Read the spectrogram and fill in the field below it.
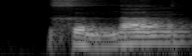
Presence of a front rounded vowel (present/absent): absent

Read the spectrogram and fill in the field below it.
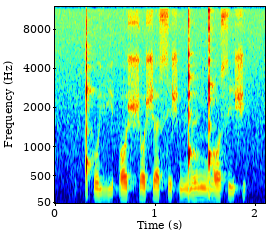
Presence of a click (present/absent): present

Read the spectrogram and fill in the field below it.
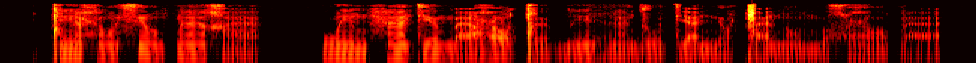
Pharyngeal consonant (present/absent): present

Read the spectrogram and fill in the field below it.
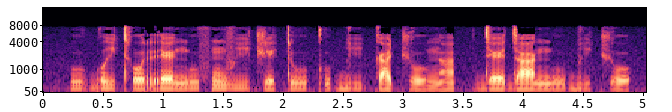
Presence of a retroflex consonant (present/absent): absent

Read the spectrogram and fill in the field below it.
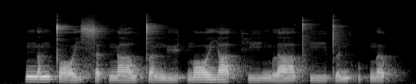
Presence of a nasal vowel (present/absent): absent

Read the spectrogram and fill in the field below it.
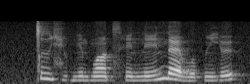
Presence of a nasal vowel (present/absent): present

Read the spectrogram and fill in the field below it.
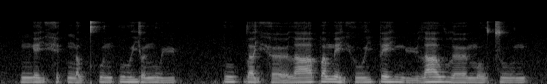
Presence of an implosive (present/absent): absent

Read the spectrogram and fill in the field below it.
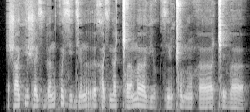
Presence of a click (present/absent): present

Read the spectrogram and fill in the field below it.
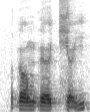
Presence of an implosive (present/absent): present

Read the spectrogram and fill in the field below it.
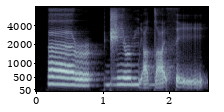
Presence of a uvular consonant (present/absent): absent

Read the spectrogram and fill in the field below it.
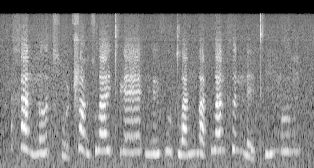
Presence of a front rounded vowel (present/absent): present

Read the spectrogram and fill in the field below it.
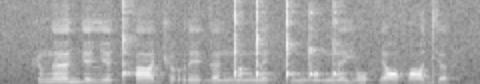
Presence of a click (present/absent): present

